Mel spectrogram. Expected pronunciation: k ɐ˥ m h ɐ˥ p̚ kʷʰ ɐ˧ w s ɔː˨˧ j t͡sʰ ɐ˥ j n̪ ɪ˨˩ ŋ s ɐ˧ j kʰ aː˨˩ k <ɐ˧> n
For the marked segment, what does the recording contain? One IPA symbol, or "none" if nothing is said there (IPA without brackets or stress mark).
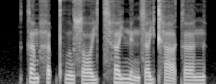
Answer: ɐ˧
